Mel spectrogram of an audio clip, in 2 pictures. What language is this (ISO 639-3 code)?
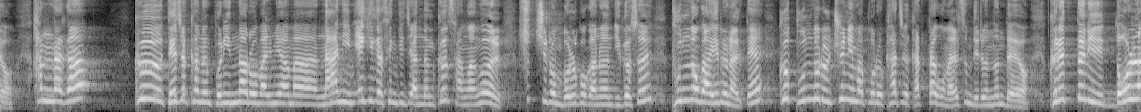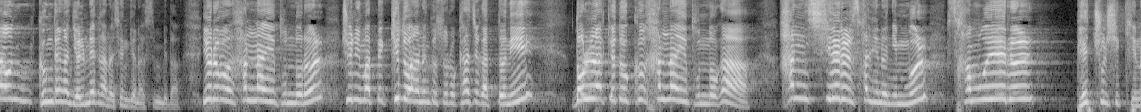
kor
